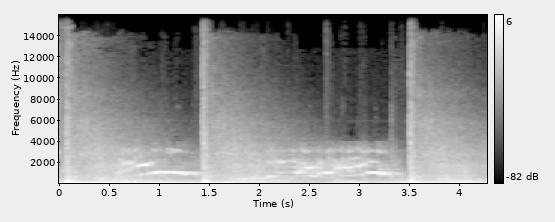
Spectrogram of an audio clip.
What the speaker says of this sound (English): The alarmed operator can hear gunfire in the background.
